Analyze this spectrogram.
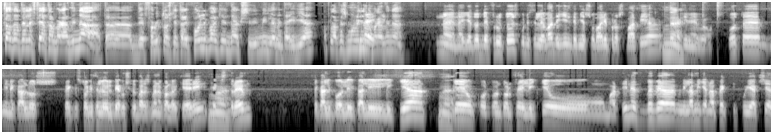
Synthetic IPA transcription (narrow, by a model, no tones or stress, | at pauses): ɐft̪ɐt̪ɐt̪e̞left̪eɐt̪ɐvɾɐðinɐt̪ɐd̪e̞fɾut̪o̞sce̞t̪ɐipo̞lipɐcend̪ɐksimilemet̪ɐiðʝɐːplɐpe̞smo̞noʝɐnevɐɾɐðinɐ | ne̞neʝɐt̪o̞nd̪e̞fɾut̪o̞spuinest̪ile̞vɐt̪eʝinet̪emɲɐso̞vɐɾipɾo̞spɐθiɐneinevɐɣmɐt̪i̥ko̞t̪i̥t̪ɐinekɐlo̞spek̚t̪ist̪o̞niθe̞leolimbiɐkosket̪obe̞ɾɐzme̞no̞kɐlo̞ce̞ɾiekst̪ɾe̞m | se̞kɐlipo̞likɐliːliciɐneeokoont̪o̞nθe̞liceomɐɾt̪ine̞θve̞veɐmilɐmeʝɐenɐpek̚t̪ipuiɐksiɐ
